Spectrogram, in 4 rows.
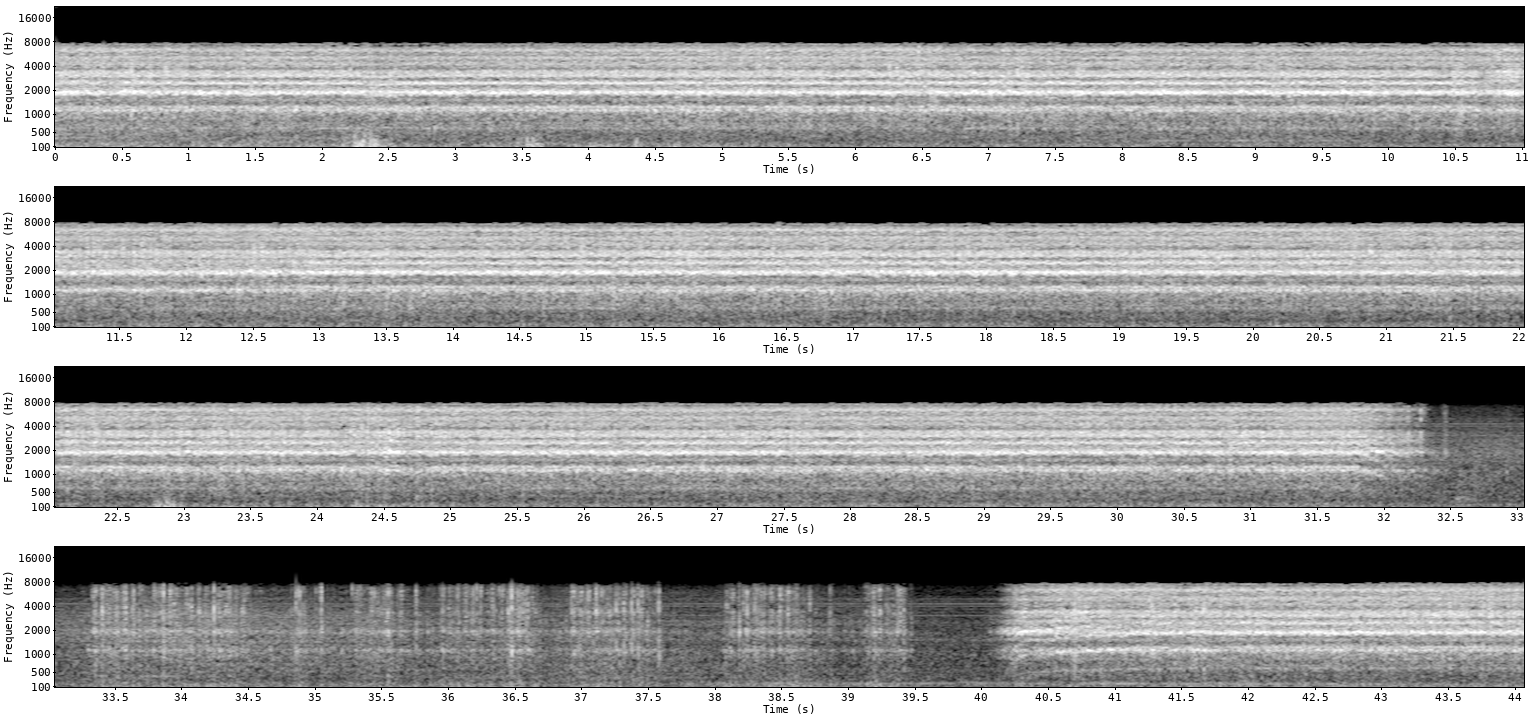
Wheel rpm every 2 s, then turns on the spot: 160, 160, 160, 160, 160, 160, 160, 160, 160, 160, 160, 160, 160, 160, 160, 150, 20, 20, 20, 10, 130, 160.
32-40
